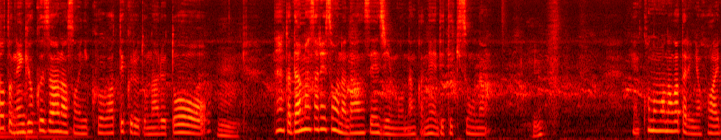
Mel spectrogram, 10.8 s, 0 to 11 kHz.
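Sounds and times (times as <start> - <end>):
speech: 0.0 - 7.4, 8.0 - 8.4, 9.5 - 10.8
faint murmuring voices: 0.0 - 10.8
low hum: 0.0 - 10.8
crow cawing as it flies off: 3.7 - 10.8.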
